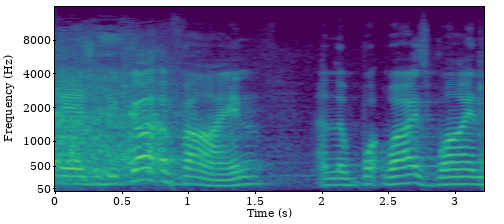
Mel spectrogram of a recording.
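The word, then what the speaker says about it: Wein: going to say Vine but the Germans say Vine and spell it with the w ah so why is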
